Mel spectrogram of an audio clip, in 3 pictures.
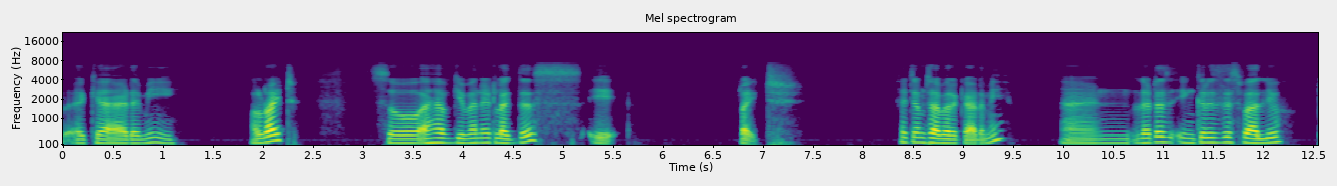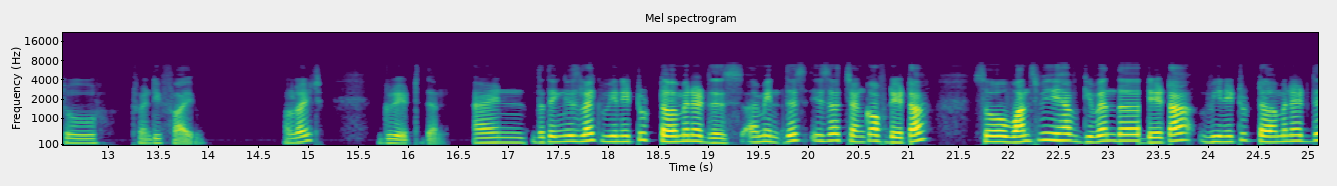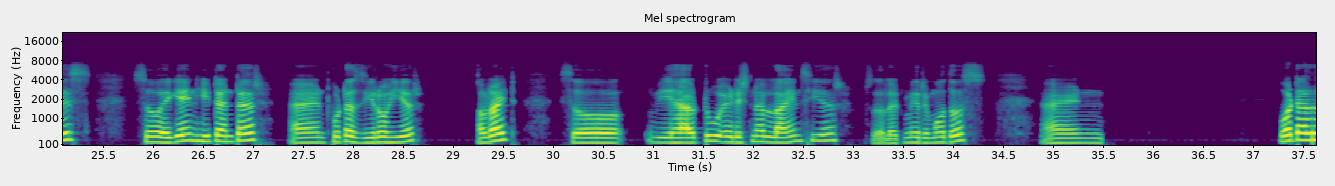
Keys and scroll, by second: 0.0-0.8 typing, 2.2-2.9 typing, 4.0-5.6 typing, 12.1 BackSpace, 12.3-13.3 BackSpace, 26.5 Return, 31.9 BackSpace, 32.5 BackSpace.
